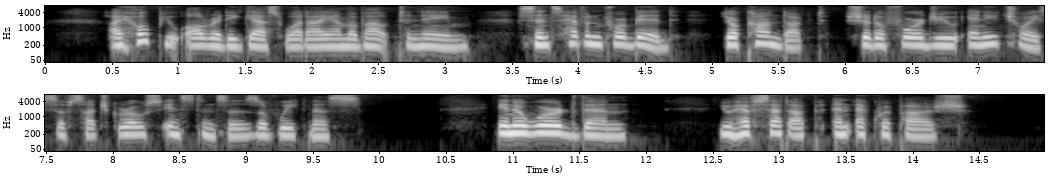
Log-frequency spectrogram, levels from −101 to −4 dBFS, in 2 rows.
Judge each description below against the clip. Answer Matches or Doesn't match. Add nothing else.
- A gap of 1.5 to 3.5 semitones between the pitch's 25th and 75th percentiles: Matches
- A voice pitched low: Doesn't match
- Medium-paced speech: Matches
